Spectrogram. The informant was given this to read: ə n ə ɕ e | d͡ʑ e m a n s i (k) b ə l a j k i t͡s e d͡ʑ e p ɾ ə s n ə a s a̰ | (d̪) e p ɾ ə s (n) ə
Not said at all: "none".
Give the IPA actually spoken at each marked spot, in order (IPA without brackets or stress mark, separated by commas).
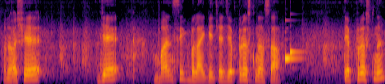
k, t̪, n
